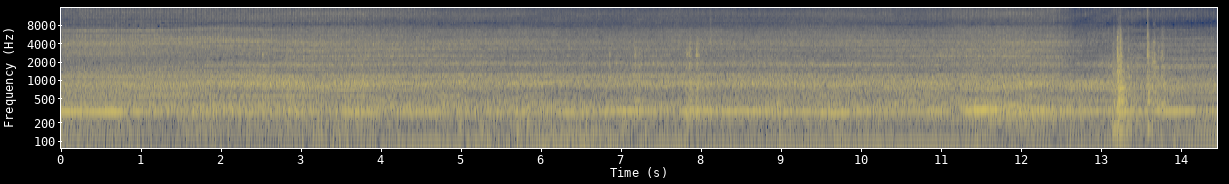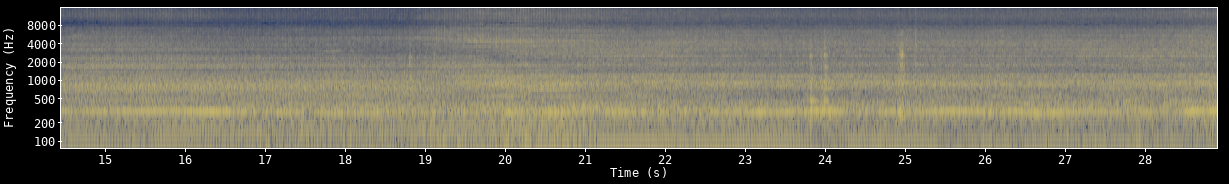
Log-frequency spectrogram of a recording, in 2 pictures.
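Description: Caterpillar E70 tracked excavator's diesel engine running steadily as it digs and swings loads of sand, with a steady tone throughout. A few short sharp knocks come through, the loudest two about 13 seconds in.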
